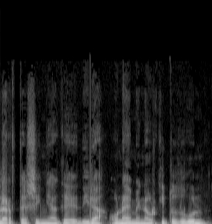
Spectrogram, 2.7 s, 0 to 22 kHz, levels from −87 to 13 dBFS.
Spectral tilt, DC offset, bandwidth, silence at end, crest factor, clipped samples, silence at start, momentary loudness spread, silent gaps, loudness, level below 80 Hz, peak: -8 dB/octave; under 0.1%; 10.5 kHz; 0.05 s; 12 dB; under 0.1%; 0 s; 5 LU; none; -18 LUFS; -28 dBFS; -4 dBFS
